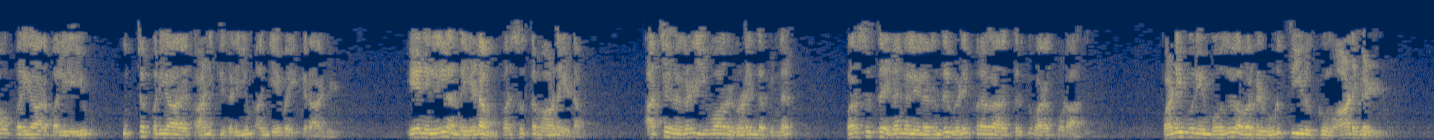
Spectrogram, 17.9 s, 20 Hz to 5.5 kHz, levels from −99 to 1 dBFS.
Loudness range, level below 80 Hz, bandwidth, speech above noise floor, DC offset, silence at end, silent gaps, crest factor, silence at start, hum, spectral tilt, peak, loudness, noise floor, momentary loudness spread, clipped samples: 4 LU; -76 dBFS; 4.9 kHz; 36 dB; under 0.1%; 0.6 s; none; 20 dB; 0 s; none; -8.5 dB/octave; -4 dBFS; -23 LUFS; -59 dBFS; 10 LU; under 0.1%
